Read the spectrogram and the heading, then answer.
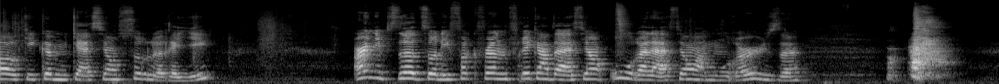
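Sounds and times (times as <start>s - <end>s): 
speech: 0.0s - 2.8s, 3.6s - 8.1s, 8.8s - 9.3s
person sneezing: 8.9s - 9.7s.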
